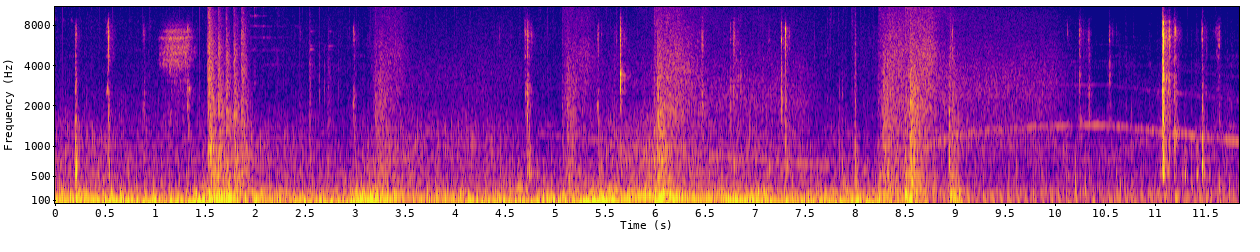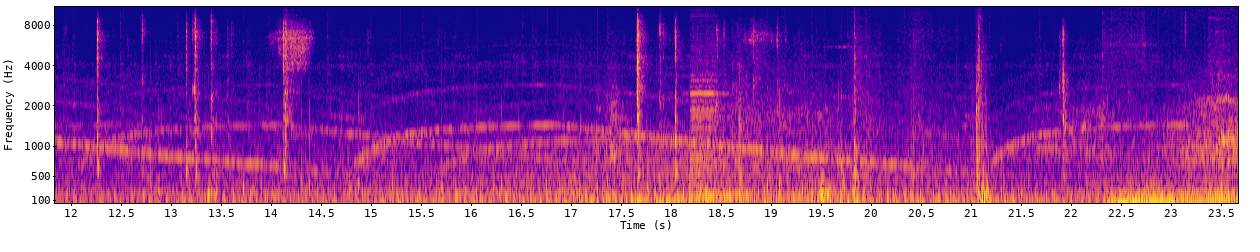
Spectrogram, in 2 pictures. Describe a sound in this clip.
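Fire crackles and pops.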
